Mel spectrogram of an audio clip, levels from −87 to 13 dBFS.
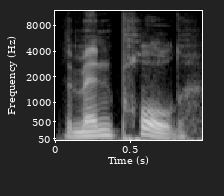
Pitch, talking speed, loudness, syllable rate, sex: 120 Hz, 185 wpm, -14 LUFS, 5.0 syllables/s, male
